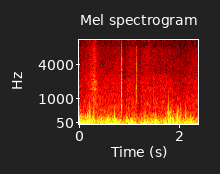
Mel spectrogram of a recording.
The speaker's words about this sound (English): And as I said, it's kind of windy out here today, which is usually windy by the beach.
